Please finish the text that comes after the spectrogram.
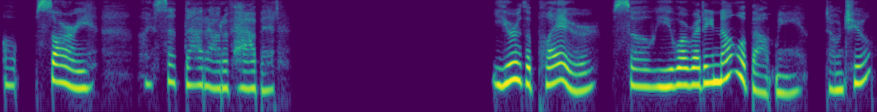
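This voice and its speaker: A woman's voice: a little high, slow pace, long pauses, a little mellow, no room sound, studio quality. A woman voicing a shy, bookish young goddess girl in a video game dub, speaking politely and earnestly with bashful hesitation. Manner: hesitant, bashful, polite, rambling about hobbies. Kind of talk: English video game dub, visual novel dialogue.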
